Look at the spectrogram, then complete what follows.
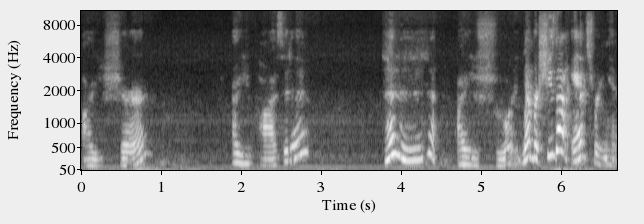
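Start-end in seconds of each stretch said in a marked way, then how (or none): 0.0-5.4 low, soft, overly, weirdly calm voice. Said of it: "overly, weirdly calm".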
